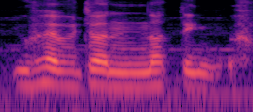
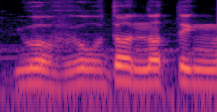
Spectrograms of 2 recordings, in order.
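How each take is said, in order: First: It is read in the reader's natural voice. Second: It is read in a put-on character voice.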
